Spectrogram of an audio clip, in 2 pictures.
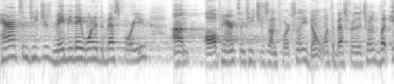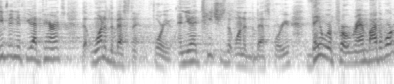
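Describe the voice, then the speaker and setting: Talking at a very fast pace with ordinary pitch variation, a high-pitched man is heard over noticeable background noise. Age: 60s. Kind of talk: sermon.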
